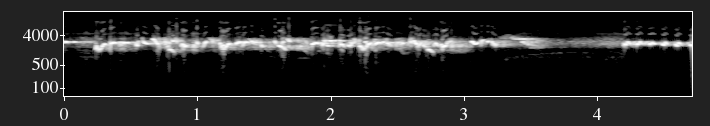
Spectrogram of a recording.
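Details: Sooty-headed bulbul giving an extended slow song, recorded as a model for young birds to copy: continuous twisting warbles with scattered sharp clicks, fading to a soft pause before a short bright burst resumes.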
